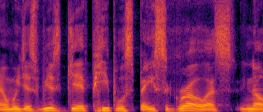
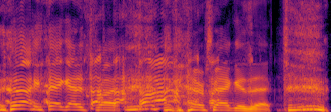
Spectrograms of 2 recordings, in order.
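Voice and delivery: laughing; 7 semitones higher, slower than usual. Real, not acted. Laughing at own failed accent attempt.

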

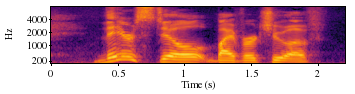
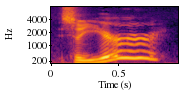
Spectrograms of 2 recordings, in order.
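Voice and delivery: high mimicking friend's voice, a lot higher; quoting a friend; 3 dB louder than usual. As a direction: quote her in a much higher voice. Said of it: "she was like".

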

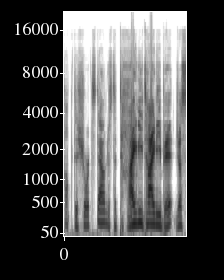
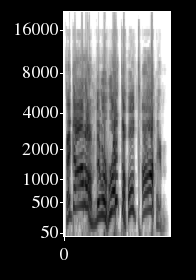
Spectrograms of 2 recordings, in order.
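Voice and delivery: mock cheer; 13 semitones higher, 11 dB louder than usual. Cheering at the rescue.

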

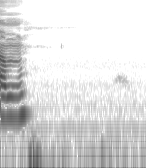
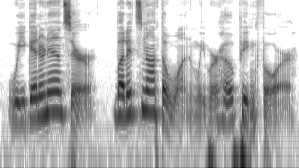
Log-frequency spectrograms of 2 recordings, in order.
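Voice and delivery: lightly imitated TV narration, pitched down; lower, measured mock voice-over; a hint of show narrator; narrator impression; 6 semitones lower than usual. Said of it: "the narration of Zach goes".

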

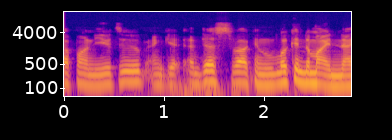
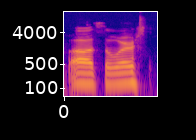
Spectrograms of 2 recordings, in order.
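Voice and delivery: usual speaking voice

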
